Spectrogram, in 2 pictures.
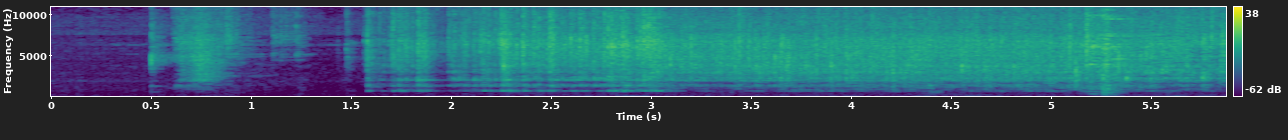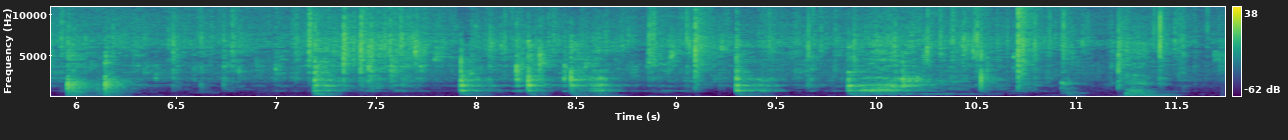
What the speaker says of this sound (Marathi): थोडं थोडं तूप टाकून थोडा थोडा डिंक तळायचा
